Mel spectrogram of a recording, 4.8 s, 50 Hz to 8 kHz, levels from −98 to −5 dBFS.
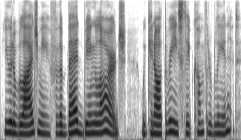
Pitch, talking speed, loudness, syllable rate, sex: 200 Hz, 210 wpm, -18 LUFS, 5.4 syllables/s, female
